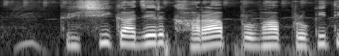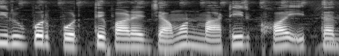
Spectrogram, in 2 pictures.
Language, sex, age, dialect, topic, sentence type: Bengali, male, 31-35, Northern/Varendri, agriculture, statement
